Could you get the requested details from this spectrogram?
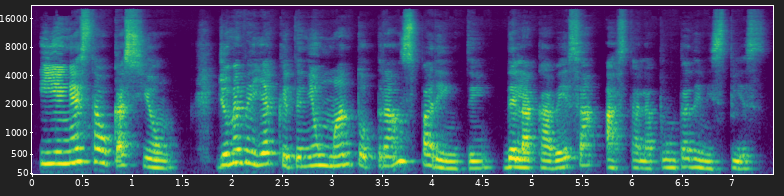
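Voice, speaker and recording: Woman pastor, testimony sermon, middle pitch, halting and repetitive, talks straight to the congregation, echoey room. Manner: hesitant, restarts and repeats words; earnest preaching, addresses listeners directly. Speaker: pastor and prophet. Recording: roomy echo.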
